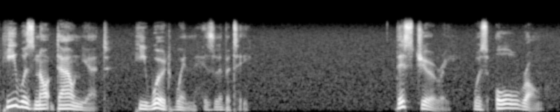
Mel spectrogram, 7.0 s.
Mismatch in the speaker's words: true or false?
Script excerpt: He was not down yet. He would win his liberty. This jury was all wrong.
false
